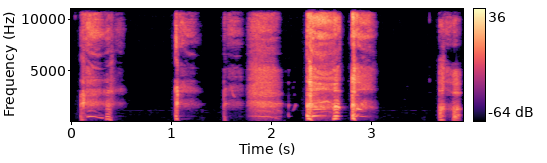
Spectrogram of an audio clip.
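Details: Acted cough (simulated) by a male voice actor playing a boyfriend with a cold and high fever: a run of harsh, throaty coughs and throat clearing, about six bursts.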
